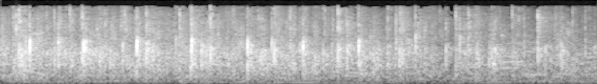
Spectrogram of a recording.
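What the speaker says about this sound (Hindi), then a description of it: "एक जोरदार ताली होनी चाहिए" Audience at an award ceremony at the Gangasagar Mela in Kolkata claps in a steady, lively burst of applause that tapers slightly toward the end.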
